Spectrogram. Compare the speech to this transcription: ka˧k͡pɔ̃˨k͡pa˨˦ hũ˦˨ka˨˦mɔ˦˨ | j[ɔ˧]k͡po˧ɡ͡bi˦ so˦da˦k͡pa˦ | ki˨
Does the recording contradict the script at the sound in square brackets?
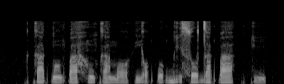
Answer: no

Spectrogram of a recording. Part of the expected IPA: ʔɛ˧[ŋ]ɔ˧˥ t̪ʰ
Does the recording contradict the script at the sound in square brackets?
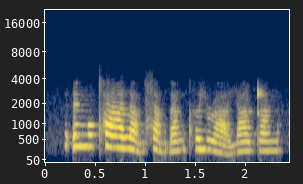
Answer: no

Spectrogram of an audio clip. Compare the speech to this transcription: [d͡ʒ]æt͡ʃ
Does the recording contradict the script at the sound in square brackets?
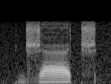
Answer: no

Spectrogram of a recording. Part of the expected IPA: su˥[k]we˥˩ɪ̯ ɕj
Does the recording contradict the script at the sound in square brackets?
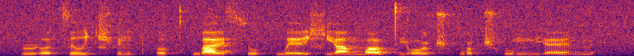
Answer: no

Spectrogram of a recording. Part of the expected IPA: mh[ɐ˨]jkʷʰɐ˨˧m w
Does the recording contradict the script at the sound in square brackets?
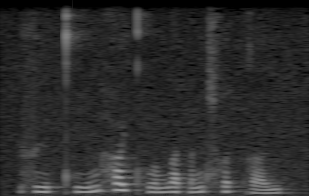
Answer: yes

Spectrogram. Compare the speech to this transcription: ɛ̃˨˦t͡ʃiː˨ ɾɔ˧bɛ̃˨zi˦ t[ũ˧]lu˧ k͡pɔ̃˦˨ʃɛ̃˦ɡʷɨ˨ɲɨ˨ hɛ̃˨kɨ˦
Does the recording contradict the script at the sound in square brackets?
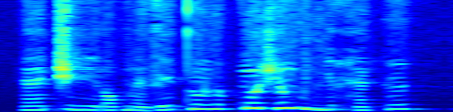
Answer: no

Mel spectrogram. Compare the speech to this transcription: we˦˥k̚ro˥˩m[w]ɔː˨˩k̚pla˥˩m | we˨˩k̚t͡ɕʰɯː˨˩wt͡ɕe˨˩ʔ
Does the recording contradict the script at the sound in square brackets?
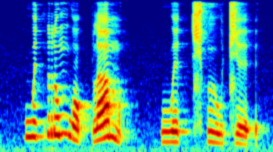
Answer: no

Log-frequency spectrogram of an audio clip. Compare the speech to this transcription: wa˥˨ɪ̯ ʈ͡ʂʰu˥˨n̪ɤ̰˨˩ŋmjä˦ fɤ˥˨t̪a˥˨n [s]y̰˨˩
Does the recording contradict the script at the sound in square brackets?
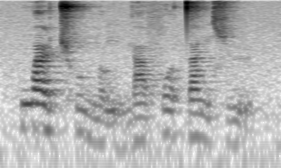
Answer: yes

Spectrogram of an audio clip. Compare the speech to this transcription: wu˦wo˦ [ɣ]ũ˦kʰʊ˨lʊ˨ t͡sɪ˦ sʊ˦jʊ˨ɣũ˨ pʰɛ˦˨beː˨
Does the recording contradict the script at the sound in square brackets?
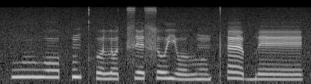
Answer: yes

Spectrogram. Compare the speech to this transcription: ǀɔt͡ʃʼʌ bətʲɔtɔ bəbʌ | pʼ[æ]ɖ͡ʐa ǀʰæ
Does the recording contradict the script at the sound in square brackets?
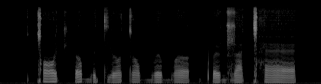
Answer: yes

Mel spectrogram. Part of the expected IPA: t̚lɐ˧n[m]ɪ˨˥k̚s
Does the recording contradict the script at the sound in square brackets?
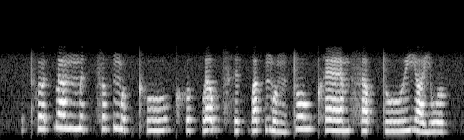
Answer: no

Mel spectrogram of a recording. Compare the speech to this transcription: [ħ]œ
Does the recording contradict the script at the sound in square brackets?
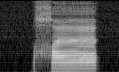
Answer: yes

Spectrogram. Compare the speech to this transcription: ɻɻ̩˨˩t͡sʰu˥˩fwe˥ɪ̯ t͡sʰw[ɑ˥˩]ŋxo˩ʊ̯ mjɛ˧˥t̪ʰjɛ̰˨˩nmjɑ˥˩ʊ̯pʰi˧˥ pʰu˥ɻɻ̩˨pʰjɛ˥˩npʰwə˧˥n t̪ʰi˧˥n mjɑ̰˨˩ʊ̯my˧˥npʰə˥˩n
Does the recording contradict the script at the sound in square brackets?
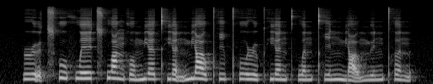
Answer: no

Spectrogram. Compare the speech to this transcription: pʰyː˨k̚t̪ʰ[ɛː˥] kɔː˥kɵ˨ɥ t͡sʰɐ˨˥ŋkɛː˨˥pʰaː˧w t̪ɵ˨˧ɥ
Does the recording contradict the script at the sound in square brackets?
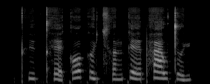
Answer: yes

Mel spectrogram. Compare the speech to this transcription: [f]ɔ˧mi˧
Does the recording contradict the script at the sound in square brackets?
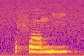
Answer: no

